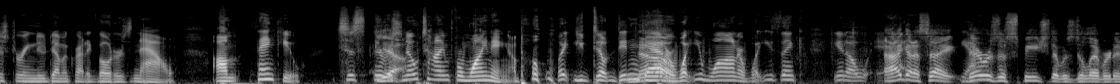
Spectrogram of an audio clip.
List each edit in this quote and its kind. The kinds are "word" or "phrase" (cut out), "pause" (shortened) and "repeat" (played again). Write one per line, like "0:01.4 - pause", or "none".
none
